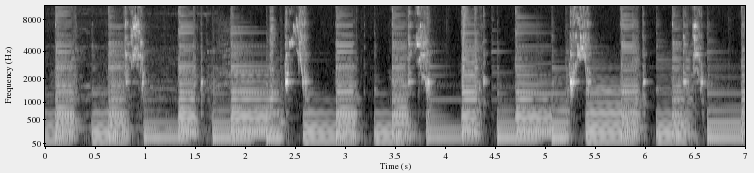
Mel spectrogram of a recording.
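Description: Background music: an acoustic guitar strumming chords in a steady rhythm, about two strums a second.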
